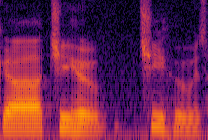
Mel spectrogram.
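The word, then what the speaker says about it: Qihoo: got to do with a stock like uh chi who Chi who is how you pronounce it instead of guahu chi who okay and U the other thing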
